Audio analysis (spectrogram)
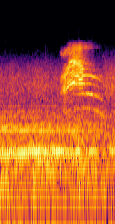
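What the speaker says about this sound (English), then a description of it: "Lux, who's a clever cat?" A cat named Lux gives one short, high meow near the end, close and fairly clear, over a low steady background hum.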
